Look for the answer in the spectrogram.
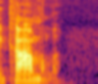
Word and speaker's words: Kamala: So even Siri mispronounces her name because it's supposed to say Kamala.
